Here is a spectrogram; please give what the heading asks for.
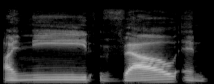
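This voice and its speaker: A man acting as game master in a tabletop game, narrating over an online call in a relaxed way with many fillers. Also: fairly low pitch, drawn-out words, smooth, no echo.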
